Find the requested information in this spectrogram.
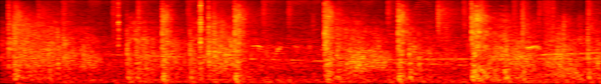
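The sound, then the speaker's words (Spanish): Gunfire from a shootout between police and a gunman, with many sharp, loud shots cracking in an irregular series over continuous noise. “salió por detrás del contenedor y comenzó a disparar al tirador desde el otro lado”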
